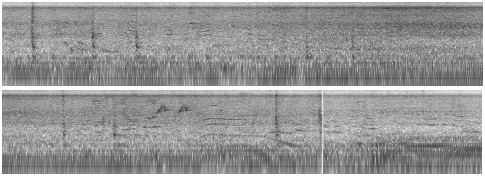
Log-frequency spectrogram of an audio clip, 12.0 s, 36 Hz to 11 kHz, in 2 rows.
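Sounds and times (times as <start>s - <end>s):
small truck engine driving past: 0.6s - 8.5s.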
